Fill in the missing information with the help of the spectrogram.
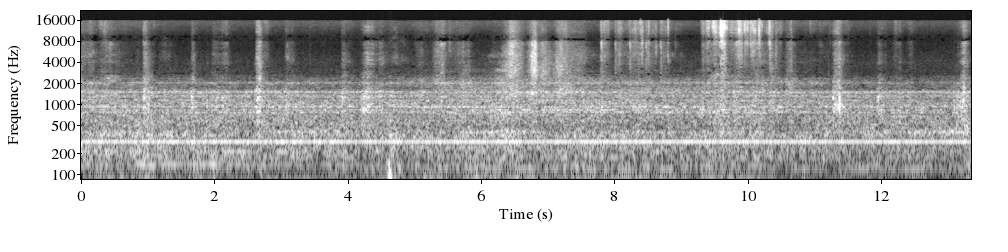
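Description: Near silence: a steady low hum with faint, scattered ticks and soft scratchy strokes of an oil-painting bristle brush working paint on canvas and palette.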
